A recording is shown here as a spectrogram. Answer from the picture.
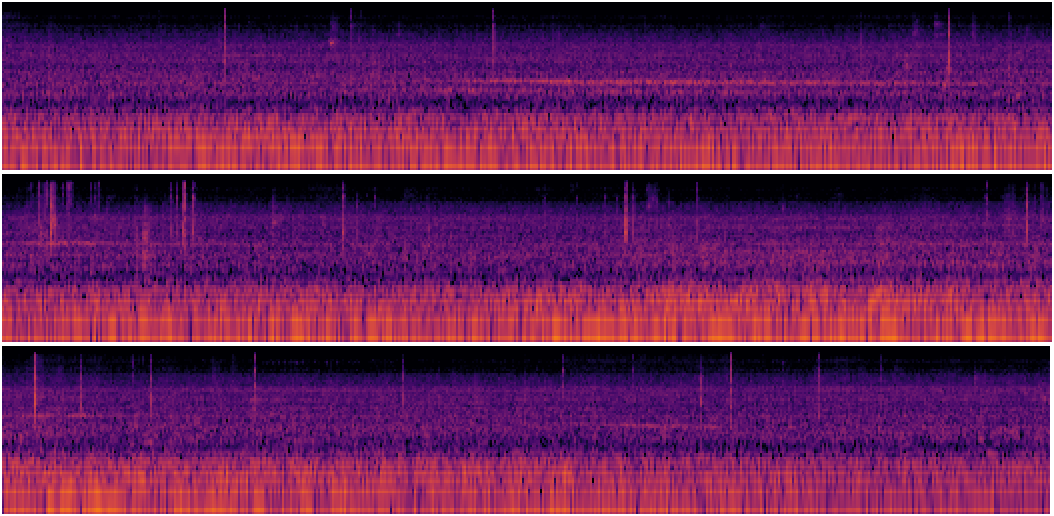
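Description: MTR South Island Line metro train running on its track, heard from the front of the train: a steady low rumble with a faint whine at times and a few sharp clicks from the rails, easing a little near the end.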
